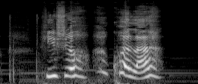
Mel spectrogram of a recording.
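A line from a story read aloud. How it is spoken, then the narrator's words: Panicked shout down hallway. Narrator (Chinese): 欧夫人的脸上闪过一丝惊慌失措…对着走廊喊道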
